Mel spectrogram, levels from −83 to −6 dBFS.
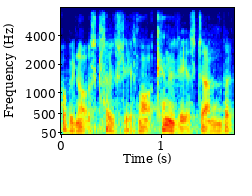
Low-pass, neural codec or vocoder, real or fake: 7.2 kHz; vocoder, 22.05 kHz, 80 mel bands, Vocos; fake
